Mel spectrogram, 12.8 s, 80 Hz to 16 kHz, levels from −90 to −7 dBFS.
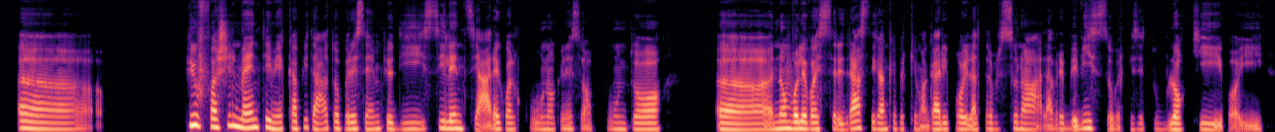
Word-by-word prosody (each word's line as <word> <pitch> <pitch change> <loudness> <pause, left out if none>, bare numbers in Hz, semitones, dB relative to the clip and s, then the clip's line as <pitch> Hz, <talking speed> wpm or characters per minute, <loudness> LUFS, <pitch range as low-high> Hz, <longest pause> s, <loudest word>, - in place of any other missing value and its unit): Ehm, 175 -3 0 0.9
più 280 0 +7
facilmente 225 -3 +4
mi 175 - +3
è 175 - 0
capitato 190 -1 -2
per 175 -1 -4
esempio 180 0 -2
di 175 +1 -6
silenziare 190 -1 +1
qualcuno, 170 -1 -6
che - - -12
ne 175 - -5
so, - - -10
appunto, 170 -1 -2 0.5
ehm, 160 -1 +2
non 190 +1 +5
volevo 180 -1 +6
essere 175 -1 -2
drastica, 180 0 0
anche 175 +2 -2
perché 170 0 -12
magari 170 0 -1
poi 170 -1 -1
l'altra 175 +1 -4
persona 170 -1 -5
l'avrebbe 175 +3 -4
visto, 195 - -2
perché 85 - -12
se 160 - -12
tu 165 - -19
blocchi 165 0 -1
poi, 90 -3 -8
175 Hz, 155 wpm, -21 LUFS, 170-185 Hz, 0.9 s, più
